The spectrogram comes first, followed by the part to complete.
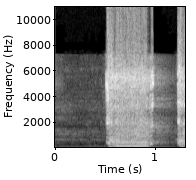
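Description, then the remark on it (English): A person sick with COVID coughs: a harsh, forceful cough with a rough, throat-clearing rasp, followed a moment later by the start of another hacking burst. “I went home only to get COVID, and predominantly it's ear pressure and coughing like I'm insane.”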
